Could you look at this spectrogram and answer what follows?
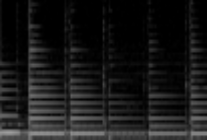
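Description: A ukulele strums its open strings for a song, with five even, ringing strums evenly spaced and each chord sustaining bright and clear until the next.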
